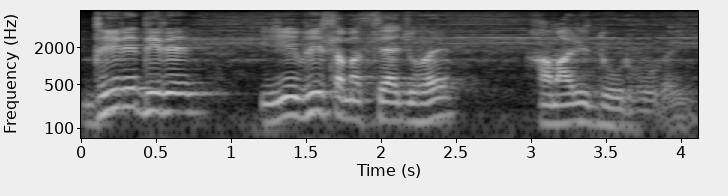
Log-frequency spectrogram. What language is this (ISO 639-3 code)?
hin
